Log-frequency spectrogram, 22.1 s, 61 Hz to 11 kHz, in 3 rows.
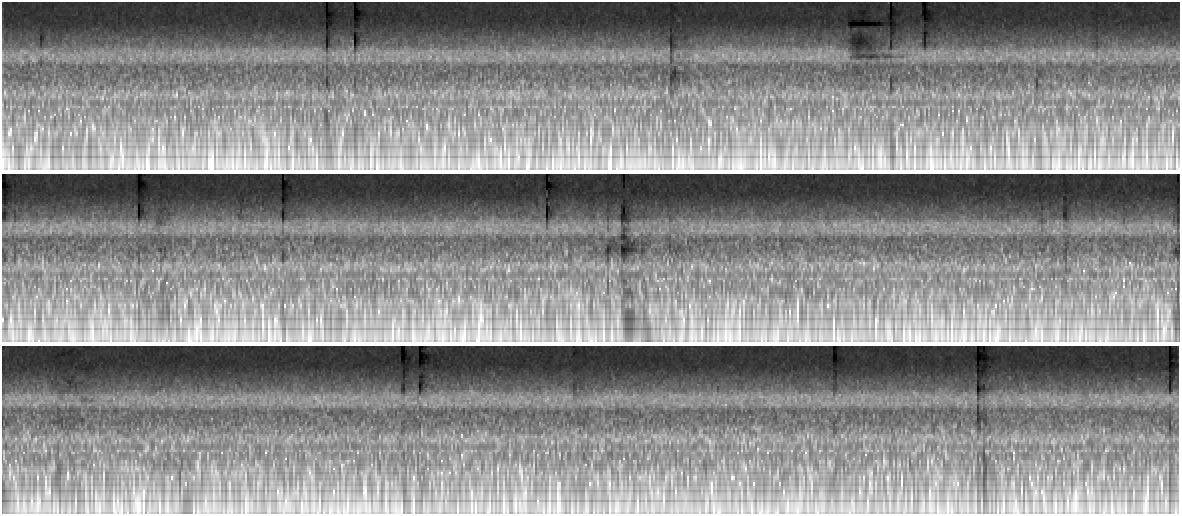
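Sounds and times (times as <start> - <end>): computer mouse clicks: 2.0 - 2.4, 5.3 - 5.9, 6.8 - 7.6, 8.2 - 9.3, 10.7 - 11.4, 17.2 - 17.5, 19.8 - 20.1, 20.8 - 21.0.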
